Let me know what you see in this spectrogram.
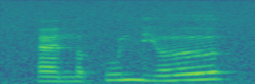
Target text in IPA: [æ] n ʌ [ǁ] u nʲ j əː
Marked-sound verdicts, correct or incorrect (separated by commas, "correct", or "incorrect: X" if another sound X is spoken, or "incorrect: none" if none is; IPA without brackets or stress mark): correct, incorrect: k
